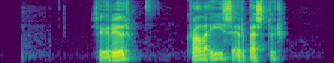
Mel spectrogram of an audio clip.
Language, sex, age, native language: Icelandic, male, 30-39, Icelandic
